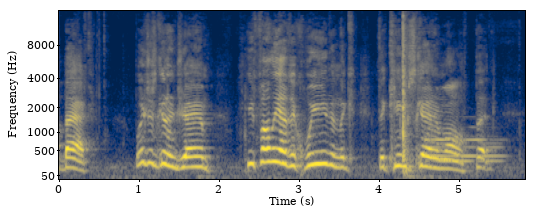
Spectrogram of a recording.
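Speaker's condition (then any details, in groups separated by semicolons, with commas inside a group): Cerebral palsy; voice tone sometimes odd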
